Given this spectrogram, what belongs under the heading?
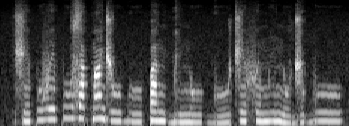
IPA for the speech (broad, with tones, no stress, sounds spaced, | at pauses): ʃ e˨ p u˦ v e˦ p uː˦ z a˦ ɡ͡b ã˦ d͡ʒ uː˨ ɓ uː˨ ɓ a˦ n i˨ ɡ͡b i˨ n uː˨ ɡ͡b uː˨˦ t͡ʃ e˦ f e˦ m i˦ n u˨ d͡ʒ u˦ b uː˦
